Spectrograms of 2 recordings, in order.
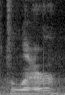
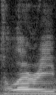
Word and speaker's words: Tulare: Or people call it Tulare, but I don't know why. By the way it's spelled, it should be Tulare. The E is supposed to be silent, and it tells that the A is pronounced A and not A. Or A. Kind of like cane and can.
